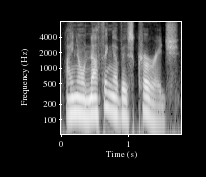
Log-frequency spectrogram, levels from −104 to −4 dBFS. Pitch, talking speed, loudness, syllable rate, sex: 125 Hz, 200 wpm, -17 LUFS, 5.5 syllables/s, male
